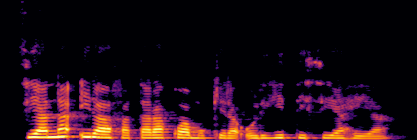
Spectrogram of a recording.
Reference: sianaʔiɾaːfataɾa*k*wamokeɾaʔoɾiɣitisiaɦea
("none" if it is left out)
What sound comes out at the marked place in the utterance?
k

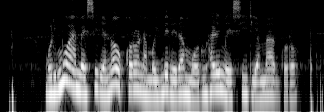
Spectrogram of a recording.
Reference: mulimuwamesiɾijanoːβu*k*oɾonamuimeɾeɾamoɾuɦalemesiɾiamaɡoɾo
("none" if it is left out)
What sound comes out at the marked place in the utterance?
k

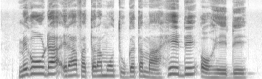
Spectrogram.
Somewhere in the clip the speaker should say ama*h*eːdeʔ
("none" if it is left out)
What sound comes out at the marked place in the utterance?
h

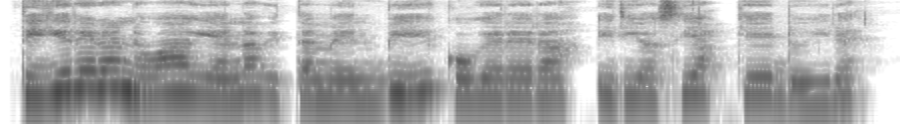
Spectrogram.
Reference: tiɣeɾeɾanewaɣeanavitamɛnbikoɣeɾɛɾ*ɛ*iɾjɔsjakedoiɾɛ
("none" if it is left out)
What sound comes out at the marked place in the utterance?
a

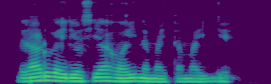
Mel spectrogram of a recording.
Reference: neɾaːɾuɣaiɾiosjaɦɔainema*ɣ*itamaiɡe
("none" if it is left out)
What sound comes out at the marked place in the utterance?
none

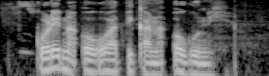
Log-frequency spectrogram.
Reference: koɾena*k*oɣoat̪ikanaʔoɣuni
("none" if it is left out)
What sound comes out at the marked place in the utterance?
ʔ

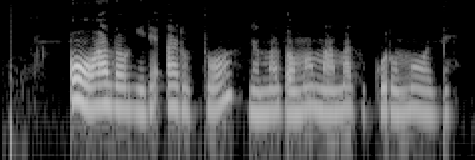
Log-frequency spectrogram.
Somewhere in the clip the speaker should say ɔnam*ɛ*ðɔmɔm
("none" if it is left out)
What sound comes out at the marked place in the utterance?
a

